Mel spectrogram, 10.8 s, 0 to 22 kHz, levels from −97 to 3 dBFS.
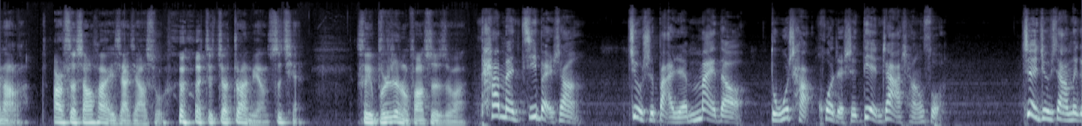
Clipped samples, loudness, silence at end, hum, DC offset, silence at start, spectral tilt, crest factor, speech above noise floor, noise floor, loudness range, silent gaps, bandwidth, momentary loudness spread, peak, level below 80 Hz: under 0.1%; -21 LUFS; 0 s; none; under 0.1%; 0 s; -5 dB/octave; 22 dB; 37 dB; -57 dBFS; 3 LU; none; 16 kHz; 10 LU; 0 dBFS; -50 dBFS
